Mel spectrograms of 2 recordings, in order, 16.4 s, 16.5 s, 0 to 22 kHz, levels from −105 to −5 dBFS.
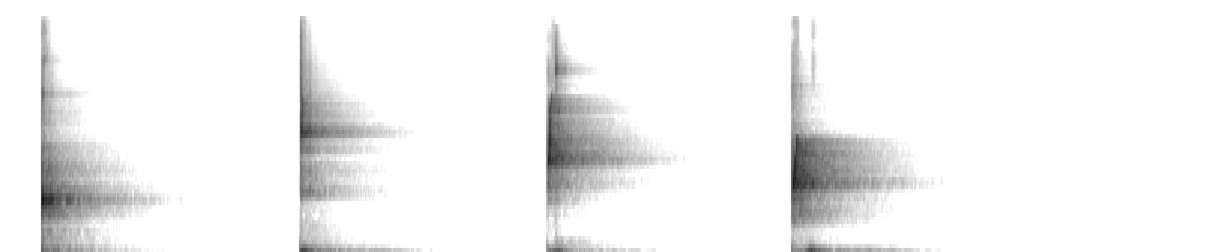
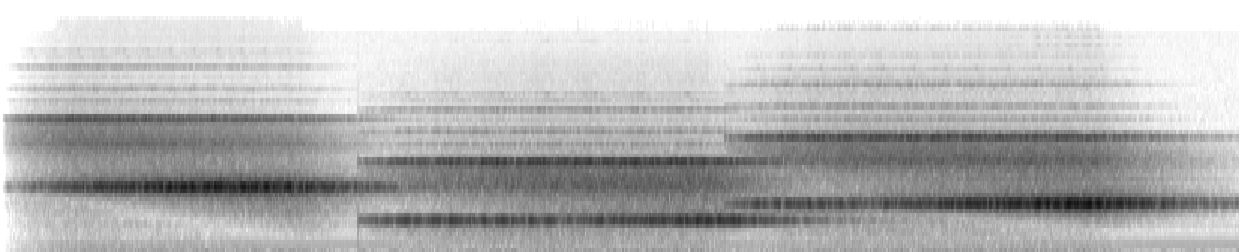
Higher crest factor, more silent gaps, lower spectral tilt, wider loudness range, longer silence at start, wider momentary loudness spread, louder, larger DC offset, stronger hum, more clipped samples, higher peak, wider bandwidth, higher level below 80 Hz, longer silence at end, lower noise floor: first, 32 dB vs 16 dB; first, 2.29-2.34 s, 2.42-3.98 s, 5.61-5.65 s, 5.74-7.28 s, 9.19-10.53 s vs none; second, 2 dB/octave vs -1 dB/octave; about the same, 6 LU vs 8 LU; first, 0.55 s vs 0.35 s; first, 24 LU vs 15 LU; first, -23 LUFS vs -26 LUFS; neither; neither; neither; first, -2 dBFS vs -10 dBFS; first, 10 kHz vs 7.8 kHz; first, -58 dBFS vs -72 dBFS; first, 5.5 s vs 0.2 s; first, under -90 dBFS vs -50 dBFS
